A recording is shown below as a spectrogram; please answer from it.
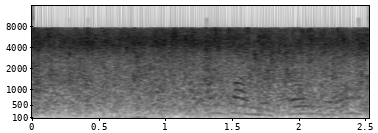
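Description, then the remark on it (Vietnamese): An audience applauds loudly, a dense, steady wash of many hands clapping that holds at full strength from start to finish with no voices over it. “Vỗ tay to lên thưa anh chị em.”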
